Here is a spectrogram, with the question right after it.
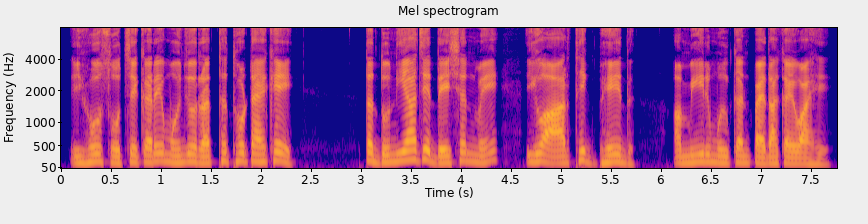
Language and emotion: Sindhi, angry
